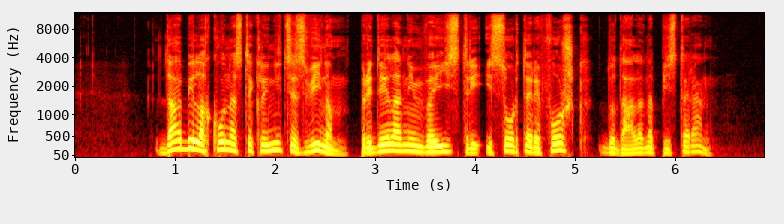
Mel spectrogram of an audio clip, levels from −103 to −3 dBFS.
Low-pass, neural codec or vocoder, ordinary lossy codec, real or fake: none; none; none; real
